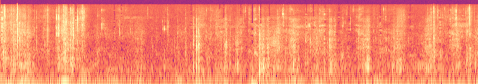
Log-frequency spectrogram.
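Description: People biting and chewing Mini Cheddars, small crunchy cheese-flavoured biscuits: faint, irregular crisp crunches.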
